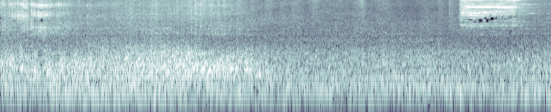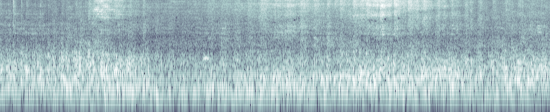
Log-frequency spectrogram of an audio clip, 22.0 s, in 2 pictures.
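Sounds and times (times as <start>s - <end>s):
train wheels rumbling on rail: 0.0s - 22.0s
high wheel squeal: 9.2s - 10.7s.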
